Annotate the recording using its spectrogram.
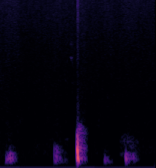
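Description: Five soft, low thumps at uneven spacing, the loudest about a second in.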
